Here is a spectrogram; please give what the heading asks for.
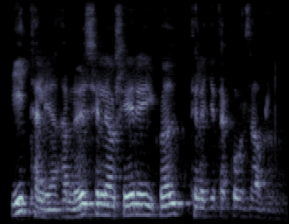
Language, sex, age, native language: Icelandic, male, 40-49, Icelandic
